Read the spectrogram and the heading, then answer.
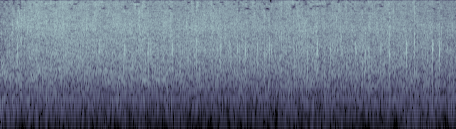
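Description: A crowd applauds steadily for several seconds, a dense, even patter of many hands clapping at a constant loudness, with no voices over it.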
